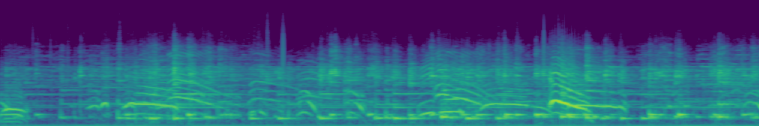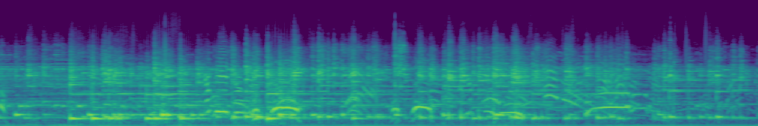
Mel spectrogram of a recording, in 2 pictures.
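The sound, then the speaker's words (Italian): Many bronze cowbells, cast in Switzerland and tuned to the seven musical notes, clang and jingle continuously in an overlapping, irregular chorus as a herd of Carnic cows climbs to mountain pasture, with faint animal calls mixed in. “Ora sì, salgono i campanacci, i carnici sampoins.”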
